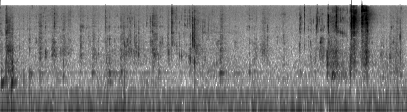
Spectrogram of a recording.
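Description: A person chewing pasta with small wet mouth clicks, and one louder brief noisy sound about five seconds in.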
